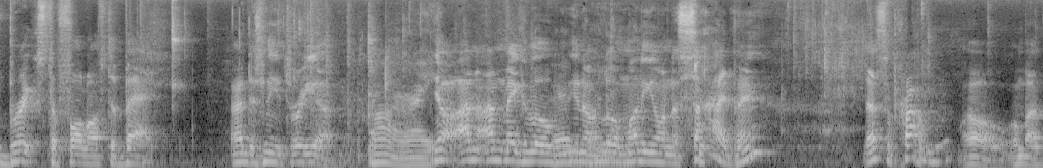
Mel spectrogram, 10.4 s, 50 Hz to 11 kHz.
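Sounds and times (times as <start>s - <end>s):
speech: 0.0s - 1.7s, 2.3s - 7.7s, 8.6s - 10.4s
liquor pouring into a glass: 7.3s - 9.6s.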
